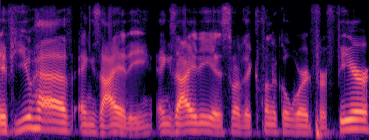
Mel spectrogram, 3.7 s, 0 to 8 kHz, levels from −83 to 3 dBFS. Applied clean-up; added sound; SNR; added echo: none; none; none; none.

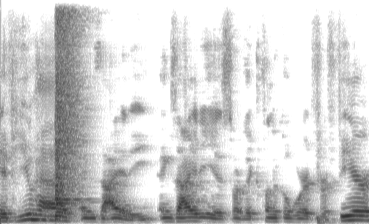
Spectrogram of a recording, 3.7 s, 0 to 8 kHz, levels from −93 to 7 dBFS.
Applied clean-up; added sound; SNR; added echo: classical method WPE with log-MMSE.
